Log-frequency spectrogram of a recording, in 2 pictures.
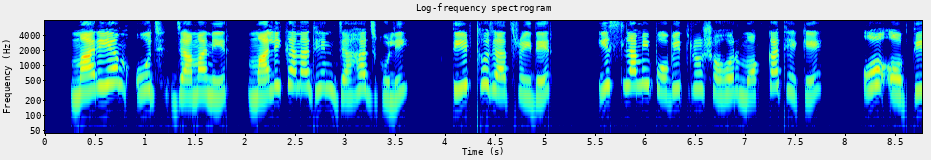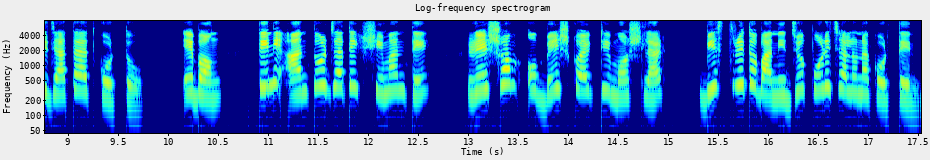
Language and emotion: Bengali, neutral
